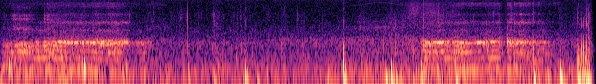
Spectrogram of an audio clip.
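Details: Snoring of an adult man, recorded by a friend; snoring.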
